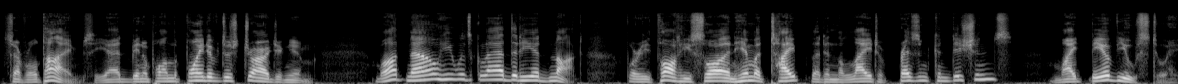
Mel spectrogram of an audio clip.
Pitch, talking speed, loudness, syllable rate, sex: 145 Hz, 215 wpm, -18 LUFS, 5.2 syllables/s, male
